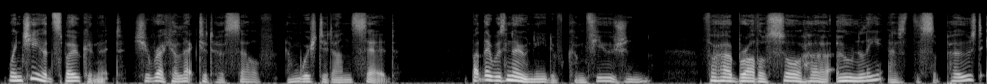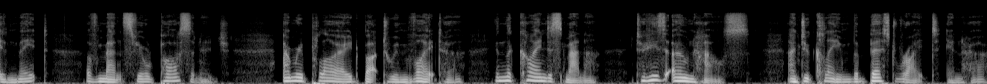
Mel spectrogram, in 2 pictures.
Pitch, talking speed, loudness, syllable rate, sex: 130 Hz, 165 wpm, -20 LUFS, 4.9 syllables/s, female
